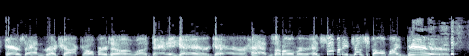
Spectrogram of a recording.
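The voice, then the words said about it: Imitates a sports play-by-play announcer. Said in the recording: “I'm going to try to do my best impression of him”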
